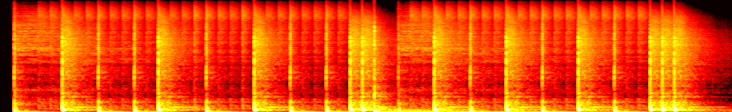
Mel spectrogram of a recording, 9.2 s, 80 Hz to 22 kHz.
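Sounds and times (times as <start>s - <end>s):
drums: 0.0s - 9.1s.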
